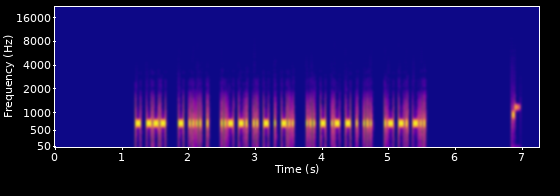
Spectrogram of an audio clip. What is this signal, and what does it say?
Morse code, heard as a keyed tone, about 44 wpm, 700 Hz. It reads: TO THE UNITED STATES AND
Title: Sets of 5 Words Encore 45wpm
